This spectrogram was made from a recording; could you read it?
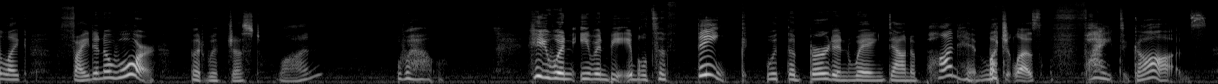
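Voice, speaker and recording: Playing a nerdy girlfriend in an audio roleplay, a woman whose voice sits high tells a rambling, conversational story with no echo. She's animated, tossing in wry asides and rhetorical questions.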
